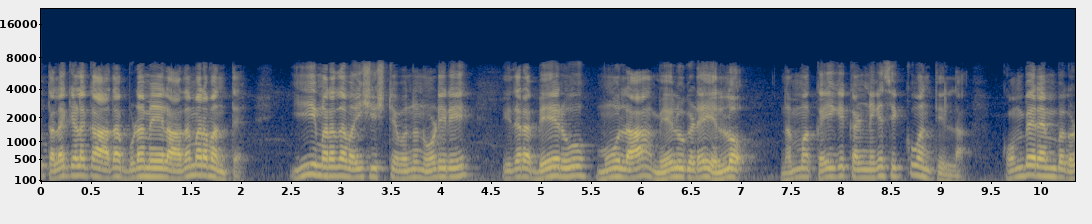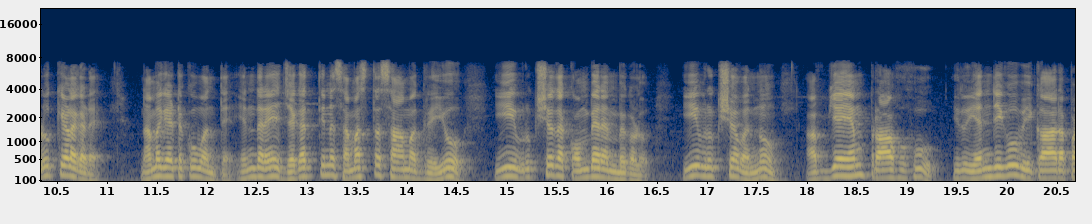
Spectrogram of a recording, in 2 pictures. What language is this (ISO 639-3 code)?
kan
